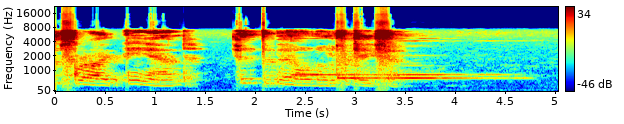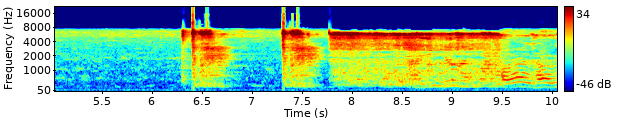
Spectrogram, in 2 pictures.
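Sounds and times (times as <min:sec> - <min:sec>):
bell ringing: 0:02.4 - 0:04.9.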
